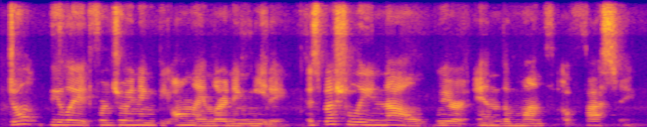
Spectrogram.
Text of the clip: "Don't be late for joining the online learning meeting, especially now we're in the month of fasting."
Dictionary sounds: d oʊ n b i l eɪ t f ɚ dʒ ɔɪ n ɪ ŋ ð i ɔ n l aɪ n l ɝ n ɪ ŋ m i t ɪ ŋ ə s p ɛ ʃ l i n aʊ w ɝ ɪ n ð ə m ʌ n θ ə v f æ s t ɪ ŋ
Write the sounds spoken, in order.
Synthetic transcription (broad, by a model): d oʊ n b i l eɪ t f ɚ dʒ ɔɪ n ɪ ŋ ð i ɔ n l aɪ n l ɝ n ɪ ŋ m i t ɪ ŋ ə s p ɛ ʃ l i n aʊ w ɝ ɪ n ð ə m ʌ n θ ə v f æ s t ɪ ŋ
